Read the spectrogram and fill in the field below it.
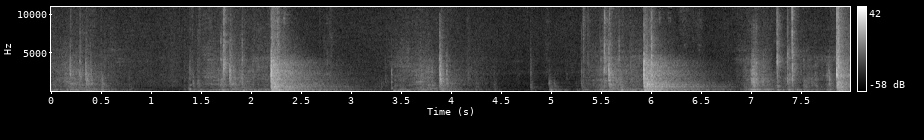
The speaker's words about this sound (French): Un tiroir qui s'ouvre et qui se ferme.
